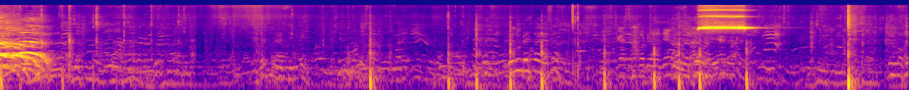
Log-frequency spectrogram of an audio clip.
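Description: Several young men chatter nearby.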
